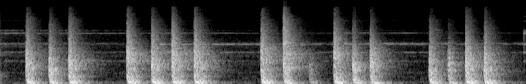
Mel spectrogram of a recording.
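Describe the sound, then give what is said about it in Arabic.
Loud, forceful banging on an office door in rapid bursts of three or four heavy knocks, each group separated by a short pause. No voices, just the repeated thuds. “هنا بدأت أخبط بصوت عالي أقرب للرزع على الباب”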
